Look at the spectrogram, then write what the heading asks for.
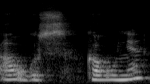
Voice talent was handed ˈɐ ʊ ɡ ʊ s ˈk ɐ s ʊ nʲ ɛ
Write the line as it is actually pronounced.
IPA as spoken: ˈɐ ʊ ɡ ʊ s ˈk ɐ ʊ nʲ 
